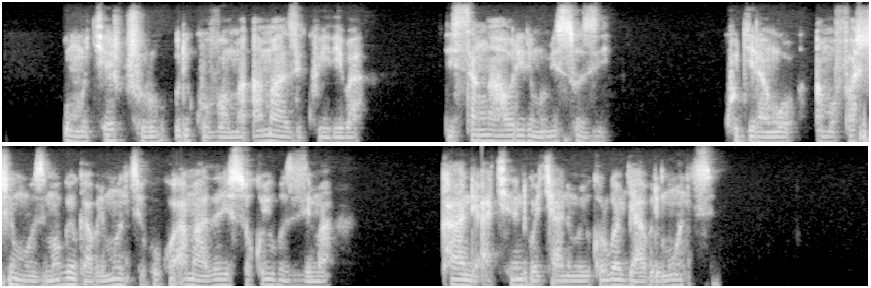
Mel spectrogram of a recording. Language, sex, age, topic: Kinyarwanda, male, 18-24, health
